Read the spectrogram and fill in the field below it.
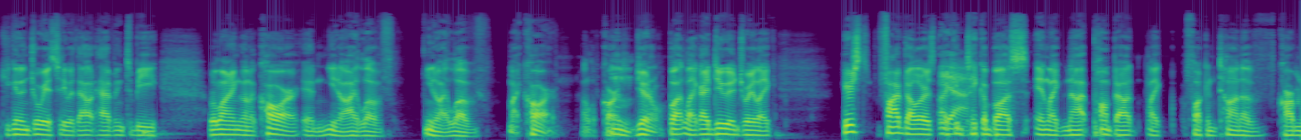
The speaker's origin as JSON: {"language": "English", "town": "Walnut Cove", "region": "North Carolina", "country": "United States", "tie": "born or raised there", "said": "So from my hometown is a place called Walnut Cove, North Carolina, and there was a bunch of strodes, very, very rural place"}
